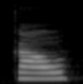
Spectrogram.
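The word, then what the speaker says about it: 糕: the word for cake here they're both pronounced gao this is why nyengkao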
